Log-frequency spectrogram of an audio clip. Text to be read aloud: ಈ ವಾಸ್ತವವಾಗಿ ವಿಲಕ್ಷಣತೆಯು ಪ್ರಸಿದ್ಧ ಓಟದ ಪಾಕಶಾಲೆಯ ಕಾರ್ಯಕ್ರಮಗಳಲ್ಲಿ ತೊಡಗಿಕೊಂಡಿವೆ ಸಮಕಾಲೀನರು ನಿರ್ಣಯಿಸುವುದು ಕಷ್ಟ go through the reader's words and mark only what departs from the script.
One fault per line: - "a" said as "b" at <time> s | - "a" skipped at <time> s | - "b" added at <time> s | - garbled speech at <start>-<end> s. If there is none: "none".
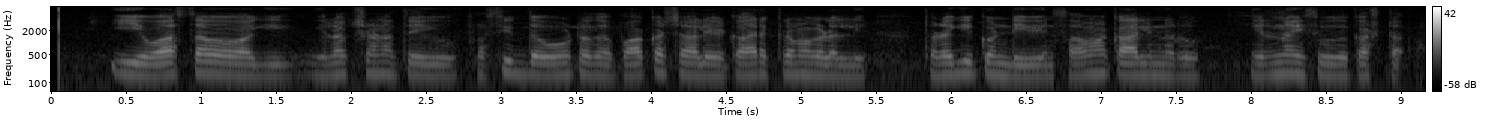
none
